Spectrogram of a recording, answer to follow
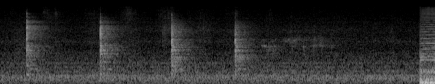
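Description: Kitchen knife cutting a rolled dough log, its blade tapping the granite countertop four times in an even sawing rhythm, about one click every 0.7 seconds.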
